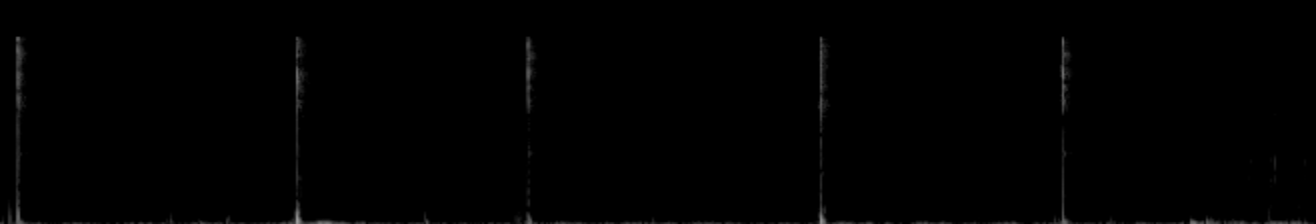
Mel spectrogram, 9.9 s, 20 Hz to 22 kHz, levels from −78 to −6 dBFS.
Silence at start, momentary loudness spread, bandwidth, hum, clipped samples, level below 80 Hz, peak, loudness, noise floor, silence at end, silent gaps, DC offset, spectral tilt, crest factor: 0 s; 23 LU; 11.5 kHz; none; under 0.1%; -62 dBFS; -16 dBFS; -45 LUFS; -72 dBFS; 0 s; none; under 0.1%; -2 dB/octave; 36 dB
